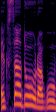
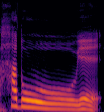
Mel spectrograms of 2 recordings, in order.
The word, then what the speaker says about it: XADO: 예, 그래서 이제 보통 영문으로 X 발음은 이제 그 S 발음이라든가 이제 J 발음을 많이 하는데 이제 러시아어에서 H 발음은 X 발음은 영문의 H 발음이 납니다.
